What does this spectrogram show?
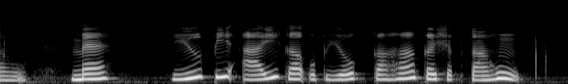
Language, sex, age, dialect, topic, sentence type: Hindi, female, 25-30, Marwari Dhudhari, banking, question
